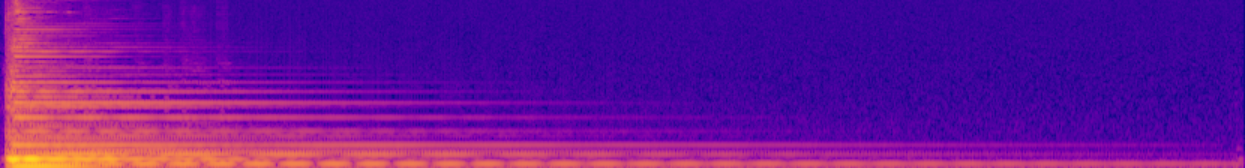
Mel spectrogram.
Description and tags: A full octave of basic strummed chords played on a small scale student acoustic guitar with a metal pick. USB mic to laptop.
